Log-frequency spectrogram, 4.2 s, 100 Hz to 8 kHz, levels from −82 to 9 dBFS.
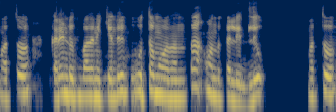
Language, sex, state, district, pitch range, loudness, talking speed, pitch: Kannada, male, Karnataka, Bijapur, 180-210 Hz, -15 LUFS, 115 wpm, 190 Hz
